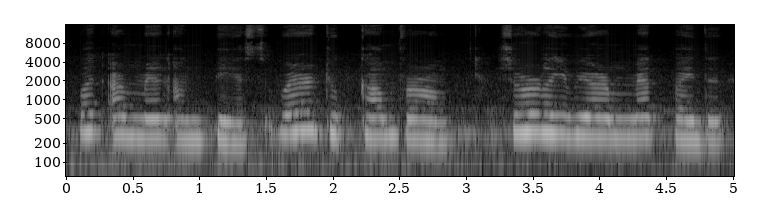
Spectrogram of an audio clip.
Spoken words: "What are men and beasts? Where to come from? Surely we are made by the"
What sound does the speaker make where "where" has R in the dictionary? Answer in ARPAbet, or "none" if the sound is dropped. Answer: R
